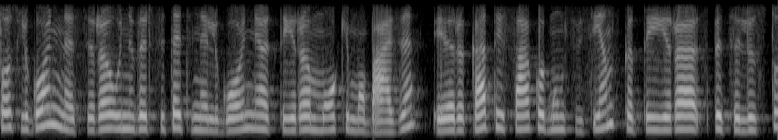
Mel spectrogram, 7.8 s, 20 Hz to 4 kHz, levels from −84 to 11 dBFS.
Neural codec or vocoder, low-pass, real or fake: none; 3.6 kHz; real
